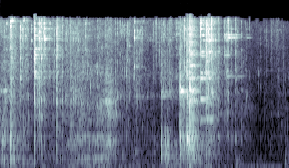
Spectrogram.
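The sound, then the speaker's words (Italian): An old glass wine bottle is handled at an old fort. It gives a few sharp clinks and knocks of glass, with soft rustling and handling noises in between. “Guarda, guarda che bella questa bottiglia, questa è sicuramente vecchia.”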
